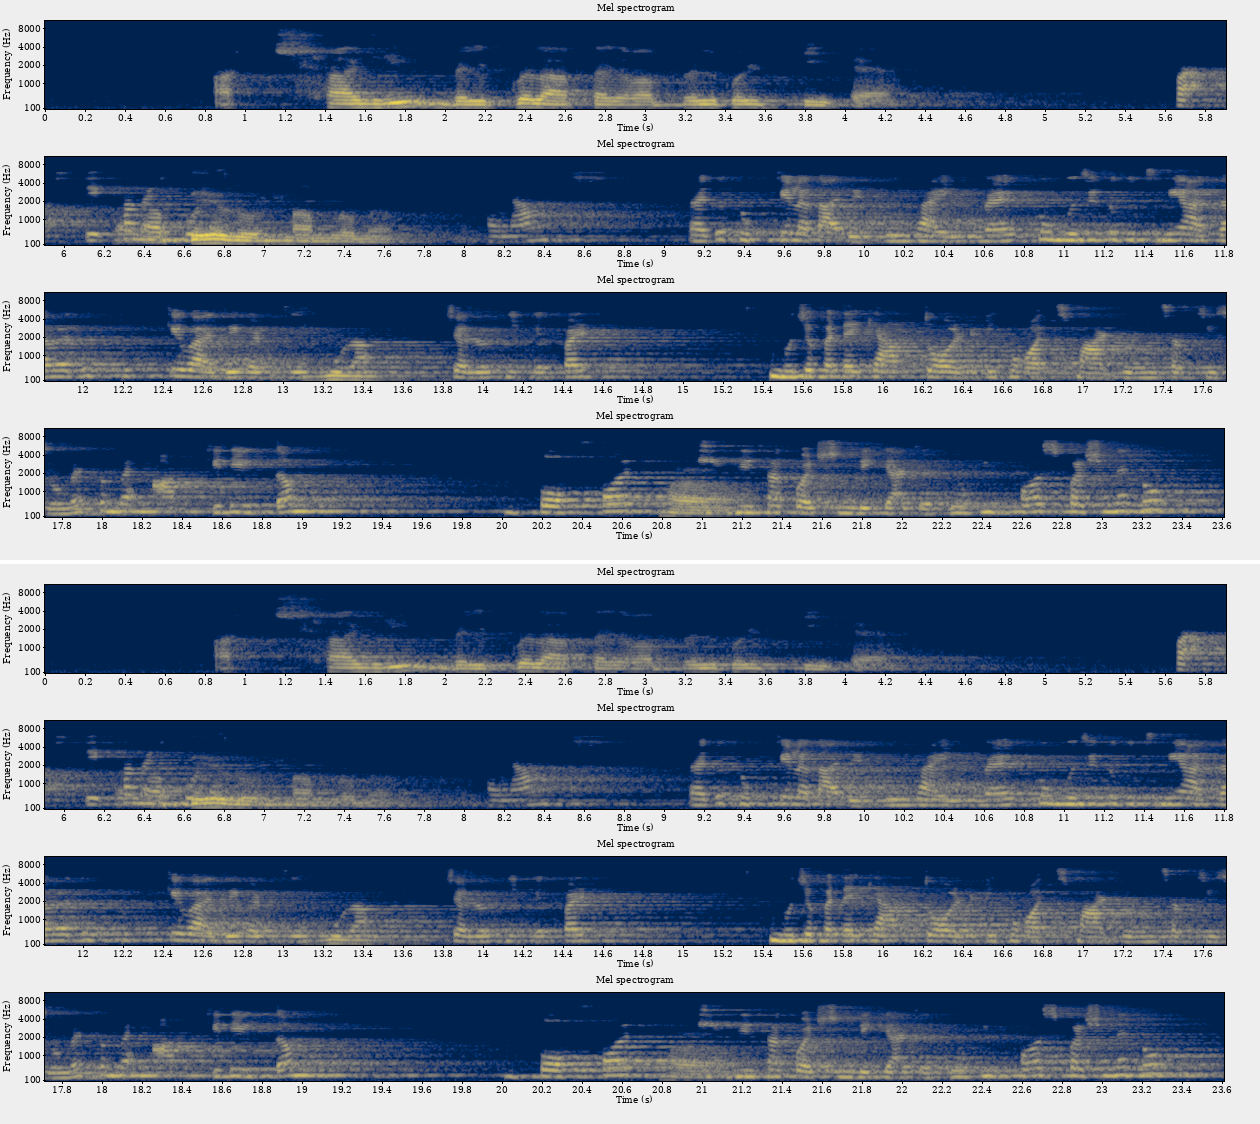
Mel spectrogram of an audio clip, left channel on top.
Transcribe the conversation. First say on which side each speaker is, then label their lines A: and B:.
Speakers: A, on the left; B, on the left.
A: अच्छा जी बिल्कुल आपका जवाब बिल्कुल ठीक है
B: वाह देखा
A: यार
B: मैंने
A: आप तेज
B: बोला
A: हो इन मामलों में
B: है ना मैं तो तुक्के लगा देती हूँ भाई मैं को मुझे तो कुछ नहीं आता मैं तो तुक्केबाजी करती
A: <laughs>
B: हूँ पूरा चलो ठीक है बट मुझे पता है कि आप तो ऑलरेडी बहुत स्मार्ट हो इन सब चीजों में तो मैं आपके लिए एकदम बहुत
A: हाँ
B: इजी सा क्वेश्चन लेके आ जाती हूँ अभी फर्स्ट क्वेश्चन है तो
